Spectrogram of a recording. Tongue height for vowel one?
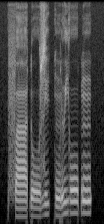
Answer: low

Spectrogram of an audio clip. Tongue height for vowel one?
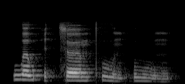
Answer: low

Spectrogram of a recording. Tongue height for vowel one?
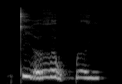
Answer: high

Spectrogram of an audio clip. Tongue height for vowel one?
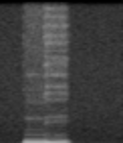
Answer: high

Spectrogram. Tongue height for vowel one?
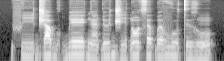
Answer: high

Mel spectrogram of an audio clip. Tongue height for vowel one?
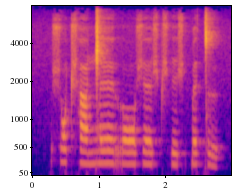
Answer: mid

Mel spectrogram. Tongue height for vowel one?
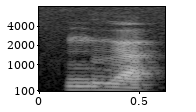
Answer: high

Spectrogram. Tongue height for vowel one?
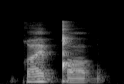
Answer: low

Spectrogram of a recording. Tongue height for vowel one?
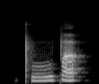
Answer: high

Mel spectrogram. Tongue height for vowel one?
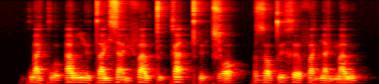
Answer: low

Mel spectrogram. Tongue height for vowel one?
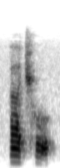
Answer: low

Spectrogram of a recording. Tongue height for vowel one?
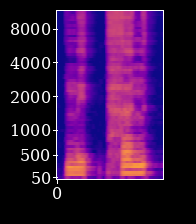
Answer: high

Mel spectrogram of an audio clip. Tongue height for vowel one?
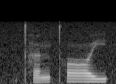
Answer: low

